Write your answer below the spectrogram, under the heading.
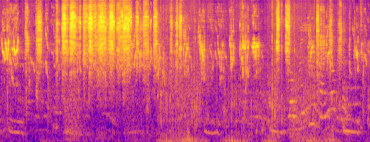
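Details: Budgerigars chirping while eating: dense, rapid high twittering and scratchy chirps, uneven, about two per second, with soft low hooting coos from other birds underneath.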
